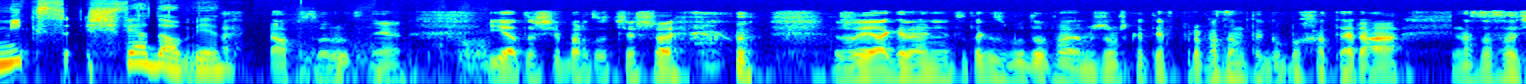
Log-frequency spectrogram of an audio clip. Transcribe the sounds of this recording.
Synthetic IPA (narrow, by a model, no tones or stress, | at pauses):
mʲiksɕfʲjad̪ɔmʲjɛapsɔlut̪ɲɛijat̪ɔɕɛbaɾd̪ɔt͡ɕɛʂɛ | ʐɛjaɡɾɛalɲɛt̪ɔt̪aɡzbud̪ɔvawɛmʐɛnapʂɨkwat̪jafpɾɔvad̪zamt̪ɛɡɔbɔxat̪ɛɾʔa | nazasad͡ʑ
